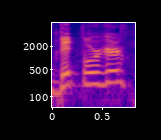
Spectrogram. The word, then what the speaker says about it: Bitburger: Before we get to that, Bitburger, the German beer, Bitburger. It's not Bitburger, it's Bitburger. Bitburger. That sounds more Bitburger, proper.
